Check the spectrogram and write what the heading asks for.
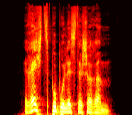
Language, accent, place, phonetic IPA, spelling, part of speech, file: German, Germany, Berlin, [ˈʁɛçt͡spopuˌlɪstɪʃəʁəm], rechtspopulistischerem, adjective, De-rechtspopulistischerem.ogg
- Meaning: strong dative masculine/neuter singular comparative degree of rechtspopulistisch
